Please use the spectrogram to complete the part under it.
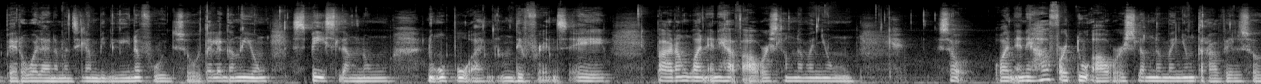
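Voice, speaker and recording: A woman's voice: level tone, normal speed, creaky. A woman vlogger and new mother chatting casually about her days, with many fillers and self-corrections. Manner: high, playful baby talk to her daughter. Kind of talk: casual vlog chat. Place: home in Hong Kong.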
